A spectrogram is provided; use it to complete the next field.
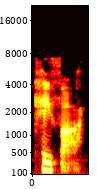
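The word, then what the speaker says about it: Kepha: Cephas or an aramaic it would have been pronounced caifa and this is an aramaic word which means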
